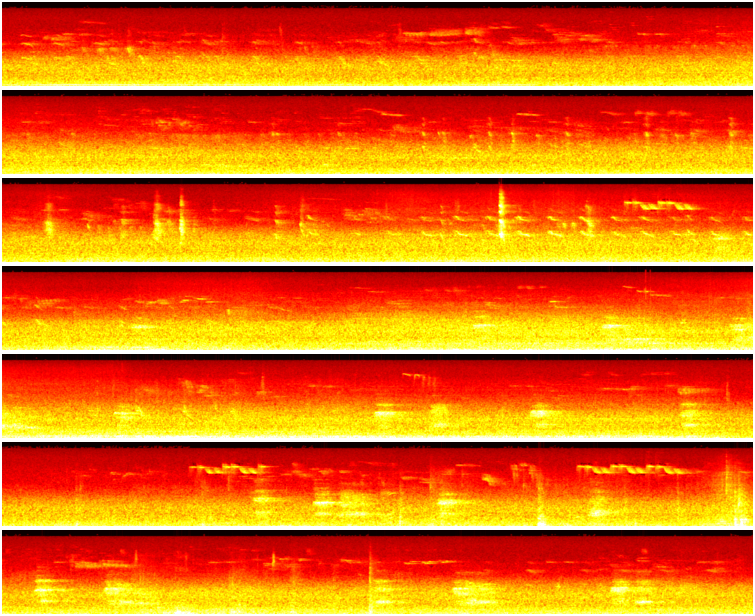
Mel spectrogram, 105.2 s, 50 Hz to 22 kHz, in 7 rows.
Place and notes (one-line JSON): {"title": "Contención Island Day 13 inner west - Walking to the sounds of Contención Island Day 13 Sunday January 17th", "date": "2021-01-17 09:25:00", "description": "The Poplars\nStand in a corner\nin front of a purple-doored garage\nTwo cars appear\nto park along the alley\nHerring gulls cry", "latitude": "55.00", "longitude": "-1.62", "altitude": "69", "timezone": "Europe/London"}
